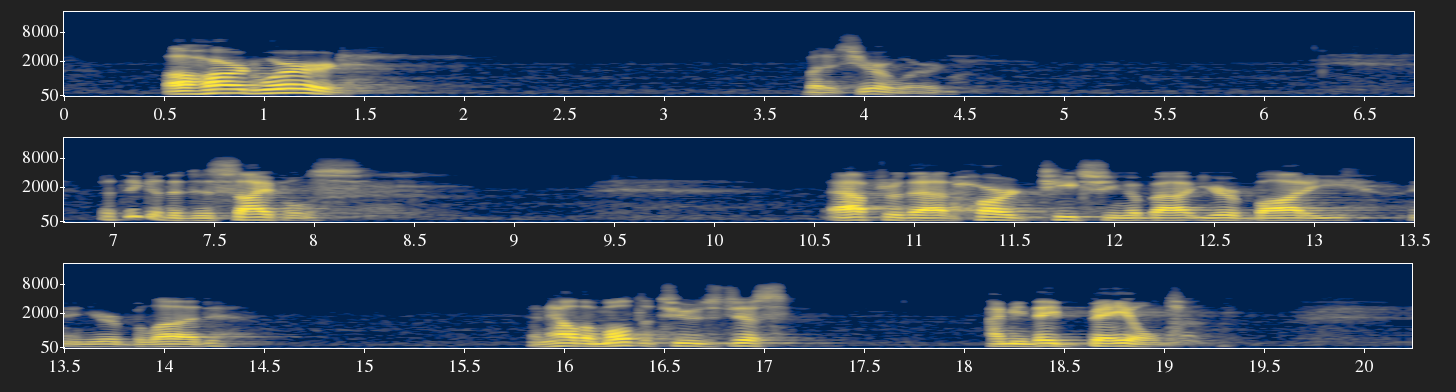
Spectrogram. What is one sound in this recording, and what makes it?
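A middle-aged man speaks with animation into a microphone, in a reverberant hall.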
